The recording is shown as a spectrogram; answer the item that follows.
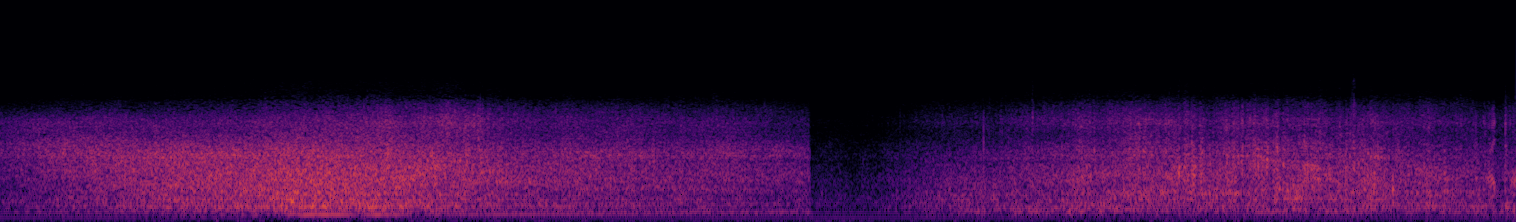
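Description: Surf breaking on a beach: a rushing swell that builds over a few seconds and slowly fades, breaks off sharply about eight seconds in, then builds again.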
